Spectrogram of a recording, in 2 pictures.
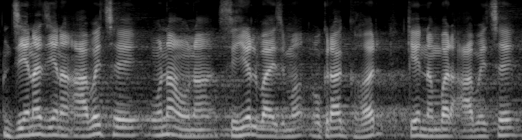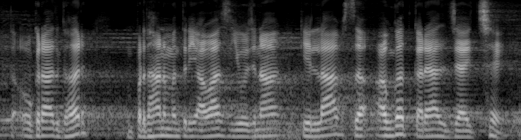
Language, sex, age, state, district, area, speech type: Maithili, male, 18-30, Bihar, Supaul, rural, spontaneous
